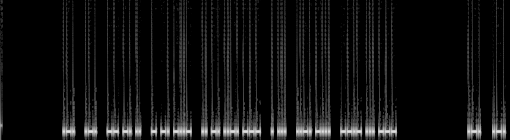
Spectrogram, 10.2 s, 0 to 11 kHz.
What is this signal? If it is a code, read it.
Morse code, heard as a keyed tone, about 33 wpm, 700 Hz. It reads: R R MNI TNX INFO ES FB QSO R R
